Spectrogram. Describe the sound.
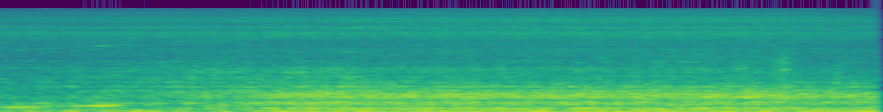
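A car engine powers up in first gear with a loud, dense rumbling drone. It starts somewhat quieter and uneven, then swells after about a second and a half into a steady, sustained roar.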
